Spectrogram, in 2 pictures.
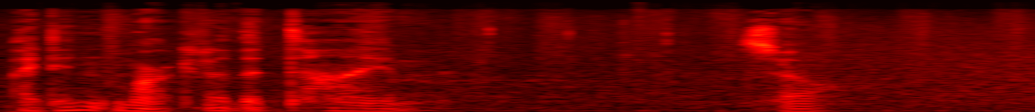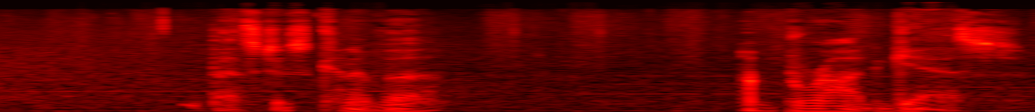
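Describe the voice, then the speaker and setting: Soft-spoken man, slow, low and gravelly. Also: noisy background. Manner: soft-spoken, often dropping into whispers; rambling, hesitant, musing aloud. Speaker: livestream game streamer. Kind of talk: relaxed live gaming commentary, ASMR.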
